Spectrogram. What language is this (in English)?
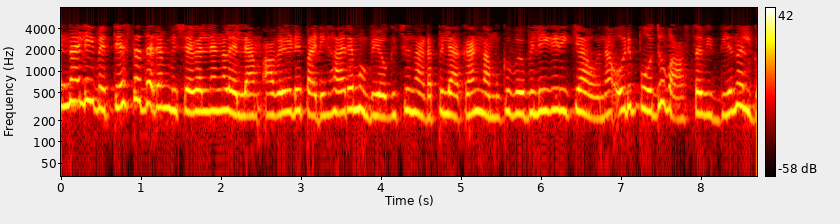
Malayalam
